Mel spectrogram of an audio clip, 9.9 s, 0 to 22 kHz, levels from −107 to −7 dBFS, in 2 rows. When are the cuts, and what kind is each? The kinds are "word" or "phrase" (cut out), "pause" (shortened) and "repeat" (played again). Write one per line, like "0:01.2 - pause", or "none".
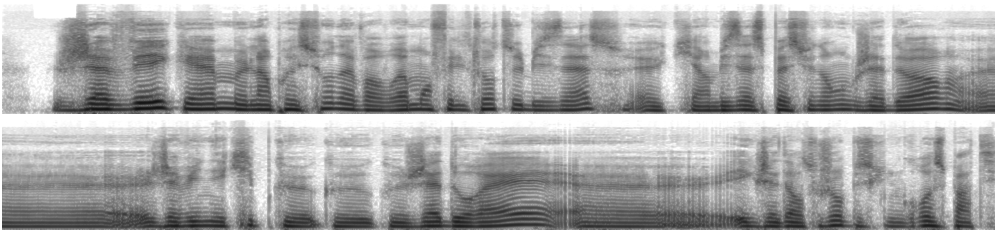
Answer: none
